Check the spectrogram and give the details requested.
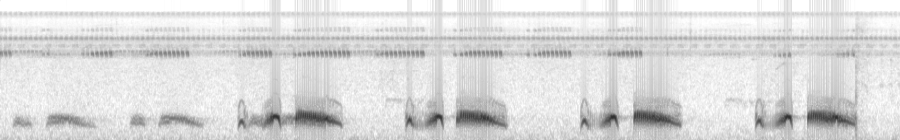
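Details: Spotted dove calling at a decoy trapping session, strong 'kuk satu' voice: quieter coos open, then four loud phrases of two short rising hoots and a long falling coo, steadily repeated.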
